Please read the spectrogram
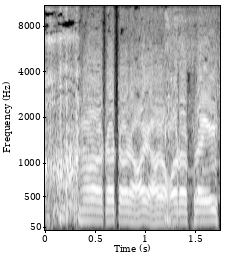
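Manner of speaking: drive-thru worker voice, as through a speaker. Telling a story about a drive-thru, imitating the girl taking the order. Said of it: "That's a pretty good impression".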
